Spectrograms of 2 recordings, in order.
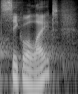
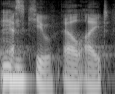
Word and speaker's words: SQLite: if you call it SQL light then you would say a SQL light database whereas if you call it sqlite you'd call it nsql dat anyway so I always have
